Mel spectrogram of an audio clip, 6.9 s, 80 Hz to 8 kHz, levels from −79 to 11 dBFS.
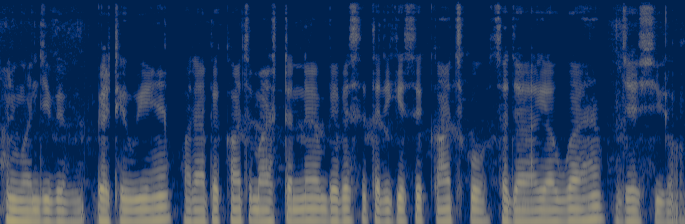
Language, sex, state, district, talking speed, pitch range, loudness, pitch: Hindi, male, Chhattisgarh, Rajnandgaon, 195 wpm, 105-110 Hz, -27 LUFS, 110 Hz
